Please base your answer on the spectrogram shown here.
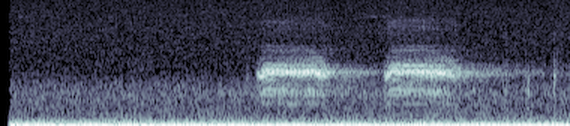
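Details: Ravens and a crow calling outdoors: two long, drawn-out harsh caws, each about half a second, over steady low wind rumble.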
